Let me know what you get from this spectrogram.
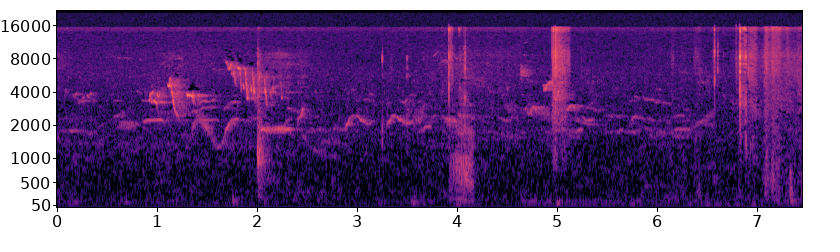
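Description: Near silence with faint birds chirping in the background and a few soft clicks.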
